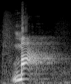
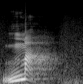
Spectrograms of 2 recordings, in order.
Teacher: your voice goes down sharply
